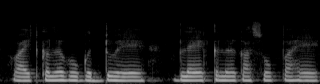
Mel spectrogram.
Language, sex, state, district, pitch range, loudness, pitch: Marwari, female, Rajasthan, Churu, 180-190 Hz, -28 LUFS, 185 Hz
